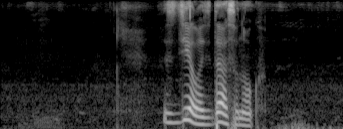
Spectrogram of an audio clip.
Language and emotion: Russian, neutral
